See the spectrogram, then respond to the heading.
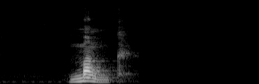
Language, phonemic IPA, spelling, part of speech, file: Dutch, /mɑŋk/, mank, adjective / verb, Nl-mank.ogg
- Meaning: lame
